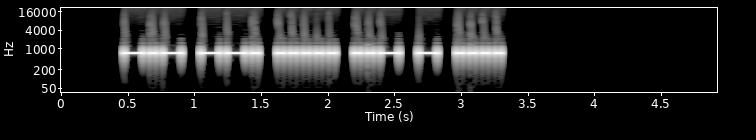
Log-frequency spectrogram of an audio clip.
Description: Morse code, heard as a keyed tone, about 25 wpm, 700 Hz. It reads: KG5UTH
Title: USA Call Signs - 6 Characters - Repeated 3x - 25wpm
